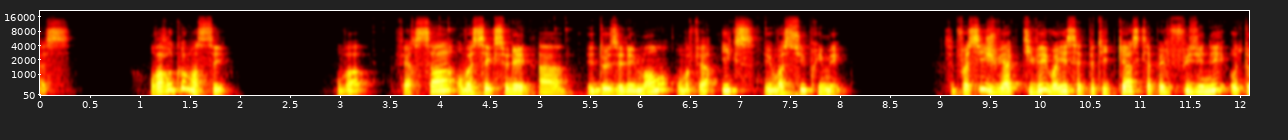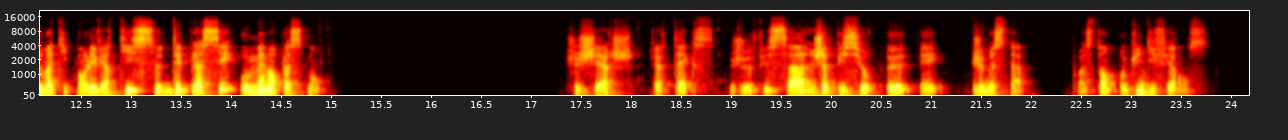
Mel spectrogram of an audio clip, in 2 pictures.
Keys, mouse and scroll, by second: 2.3 ctrl+t, 4.0-7.1 right drag, 6.6 x, 14.9-16.7 drag, 17.0 ctrl+t, 18.8 right click, 19.9 e, 21.6-23.3 drag.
